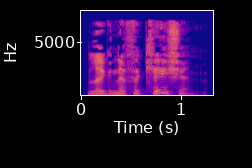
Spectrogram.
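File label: "lignification", English, British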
